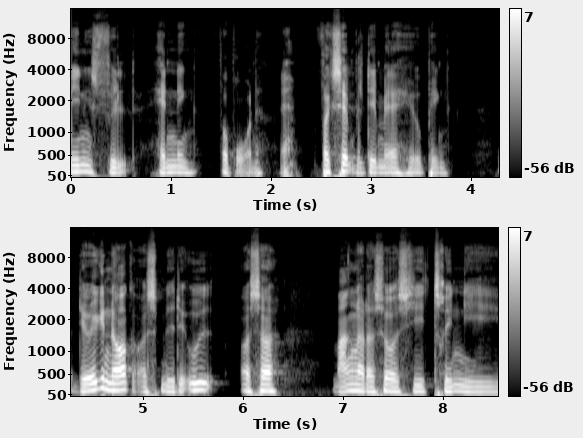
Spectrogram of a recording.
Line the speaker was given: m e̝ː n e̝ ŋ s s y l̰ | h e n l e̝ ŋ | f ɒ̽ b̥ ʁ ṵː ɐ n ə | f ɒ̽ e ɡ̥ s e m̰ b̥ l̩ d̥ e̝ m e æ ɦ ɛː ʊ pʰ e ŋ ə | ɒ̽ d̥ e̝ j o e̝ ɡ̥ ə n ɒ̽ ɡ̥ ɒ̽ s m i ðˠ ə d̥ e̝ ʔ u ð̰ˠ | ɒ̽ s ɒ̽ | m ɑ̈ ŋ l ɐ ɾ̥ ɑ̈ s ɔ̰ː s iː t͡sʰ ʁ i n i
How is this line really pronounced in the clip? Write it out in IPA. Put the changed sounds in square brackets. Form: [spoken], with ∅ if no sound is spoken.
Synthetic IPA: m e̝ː n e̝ ŋ s [f] y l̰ | h [æ] n l e̝ ŋ | f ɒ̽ b̥ ʁ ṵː ɐ n ə | f ɒ̽ e ɡ̥ s e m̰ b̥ l̩ d̥ e̝ m e æ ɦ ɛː ʊ pʰ e ŋ ə | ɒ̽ d̥ e̝ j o e̝ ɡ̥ ə n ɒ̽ ɡ̥ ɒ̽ s m i ðˠ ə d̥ e̝ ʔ u ð̰ˠ | ɒ̽ s ɒ̽ | m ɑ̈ ŋ l ɐ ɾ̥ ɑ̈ s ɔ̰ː s iː t͡sʰ ʁ i n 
